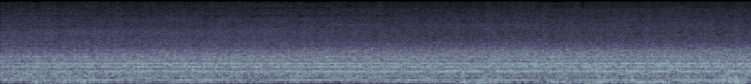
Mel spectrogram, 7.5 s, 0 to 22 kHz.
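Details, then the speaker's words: 1993–02 F-body with stock electric fans fitted as pushers on a stand-up radiator, bracket not yet made, both fans on, spinning clockwise; strong even whoosh, steady motor hum, no rattles or speed wobble, more airflow: normal fan operation. "all right there's both of them on man I can feel the wind out here it's moving a lot more that feels way better"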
